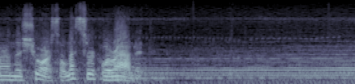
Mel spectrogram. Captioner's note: whispering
